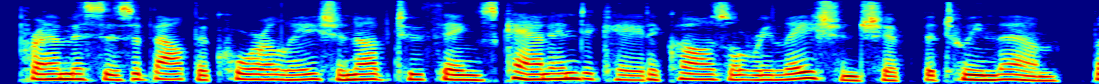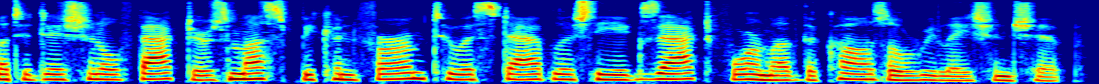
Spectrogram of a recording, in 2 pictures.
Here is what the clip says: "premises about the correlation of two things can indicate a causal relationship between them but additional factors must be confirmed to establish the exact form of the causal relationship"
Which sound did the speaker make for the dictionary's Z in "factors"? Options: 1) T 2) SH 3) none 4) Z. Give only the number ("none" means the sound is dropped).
4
